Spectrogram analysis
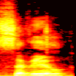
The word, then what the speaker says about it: Seville: Now, we are up to the 269th Regiment, Seville. Or Sevilla, I believe, is the other pronunciation.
